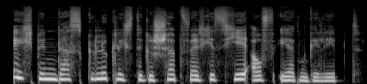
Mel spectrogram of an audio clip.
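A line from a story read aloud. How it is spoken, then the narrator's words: Plain. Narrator (German): sagte Jane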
